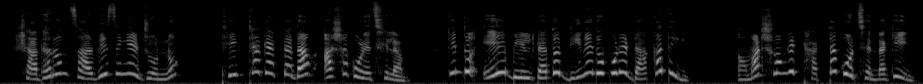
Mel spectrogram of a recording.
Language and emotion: Bengali, angry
